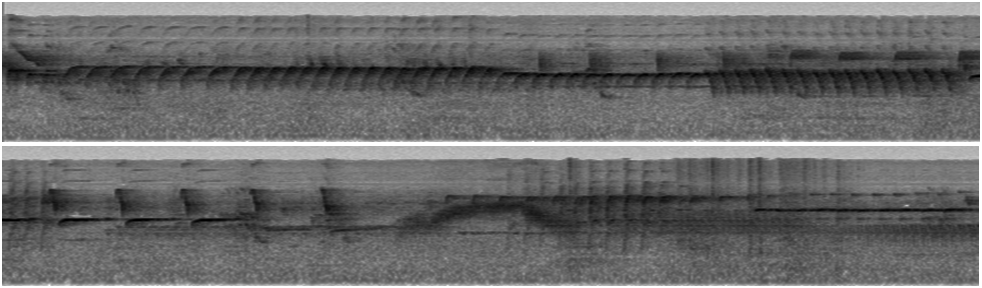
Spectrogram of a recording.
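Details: Red intensive canary trained in Spanish Timbrado song performs long pulsing rolled trills changing pitch, a few sharp clipped notes, then an arched slurred whistle and a high steady tone.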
